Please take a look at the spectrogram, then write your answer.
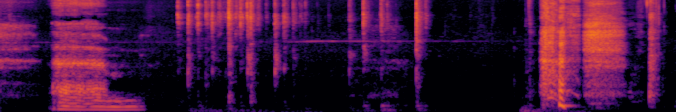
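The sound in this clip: Computer keyboard typing while looking up a name: scattered, faint keystroke clicks in uneven clusters, preceded and followed by short bursts of breathy vocal sound.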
